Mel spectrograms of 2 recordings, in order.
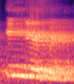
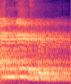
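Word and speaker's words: engagement: Pronunciation ए नहीं करेंगे, वहां पर ई का प्रोनाउंसिएशन हम ई करेंगे, ELEVEN, 11। एग्जाम्पल ही बोलेंगे इसको, example. 11, इंगेजमेंट, ENGEGEMENT, इंगेजमेंट, नॉट एंगेजमेंट।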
